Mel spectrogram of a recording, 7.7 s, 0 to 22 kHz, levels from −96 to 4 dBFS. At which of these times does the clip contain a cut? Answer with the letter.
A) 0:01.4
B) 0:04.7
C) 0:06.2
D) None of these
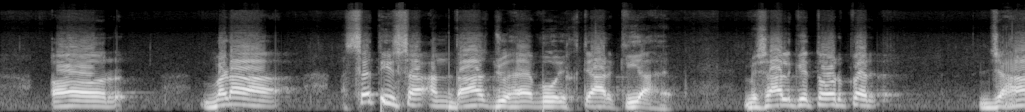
D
